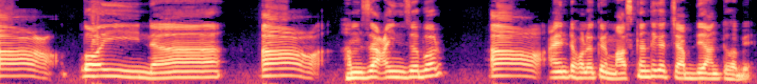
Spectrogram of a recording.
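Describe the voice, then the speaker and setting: A man teaching Quran pronunciation, who recites slowly and drawn out and then explains mistakes quickly and patiently. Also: sits high, a bit bright, clear, resonant tone, no echo, clean studio sound. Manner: patient, repetitive, corrective teaching. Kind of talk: tajweed pronunciation lesson.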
